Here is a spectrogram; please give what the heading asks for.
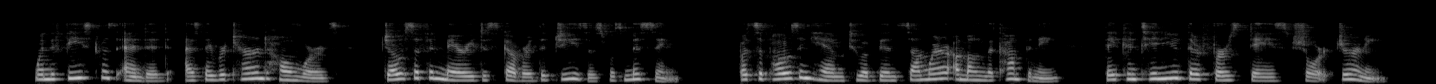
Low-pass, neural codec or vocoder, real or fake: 7.2 kHz; codec, 16 kHz, 16 kbps, FreqCodec, smaller model; fake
